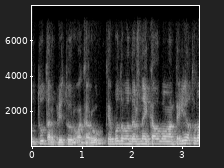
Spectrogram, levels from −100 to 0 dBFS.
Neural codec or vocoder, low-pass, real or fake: none; 7.2 kHz; real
